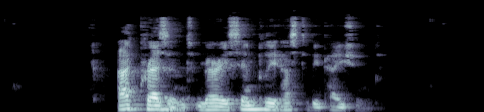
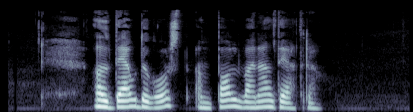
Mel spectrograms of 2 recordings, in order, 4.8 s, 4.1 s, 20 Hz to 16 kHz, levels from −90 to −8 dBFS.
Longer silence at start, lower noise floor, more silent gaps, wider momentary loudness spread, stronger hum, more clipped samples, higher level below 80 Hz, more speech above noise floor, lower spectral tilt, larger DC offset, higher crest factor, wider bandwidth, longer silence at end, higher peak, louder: first, 1.15 s vs 0.6 s; first, under -90 dBFS vs -65 dBFS; neither; second, 13 LU vs 21 LU; neither; neither; first, -56 dBFS vs -72 dBFS; first, over 68 dB vs 44 dB; about the same, -5 dB/octave vs -6 dB/octave; neither; about the same, 22 dB vs 20 dB; second, 9.4 kHz vs 11.5 kHz; first, 1.3 s vs 0.95 s; about the same, -4 dBFS vs -4 dBFS; about the same, -23 LUFS vs -21 LUFS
